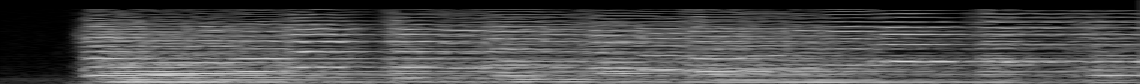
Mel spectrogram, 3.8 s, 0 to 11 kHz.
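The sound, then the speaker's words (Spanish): The lively final allegro assai of Bach's violin concerto number 12 in E major bursts in with bright, sustained violin and orchestral strings playing a continuous, animated passage. “El último movimiento del concierto para violín y orquesta número 12, mi mayor de Bach, es mucho más breve, no llega a 3 minutos, es un allegro assai que le pone a la obra un final vivaz, chispeante, muy animado.”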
